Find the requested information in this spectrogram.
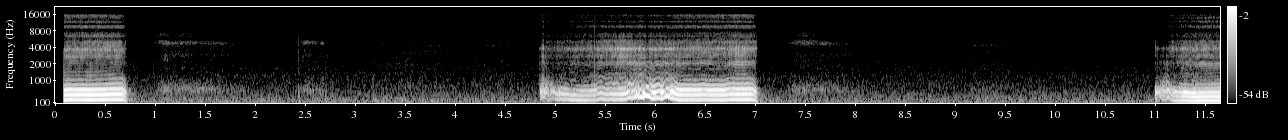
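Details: French Bulldog snoring while asleep indoors: loud, horn-like droning breaths with stacked tones, about two seconds each, separated by quiet pauses of roughly four seconds.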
